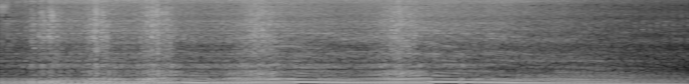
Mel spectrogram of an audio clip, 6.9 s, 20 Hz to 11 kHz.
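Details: 1990 Mitsubishi Mighty Max, after Seafoam and a new fuel filter but still on old spark plugs: uneven idle pulses with an odd skipping beat under a smoother rumble; misfire at idle attributed to worn spark plugs.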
